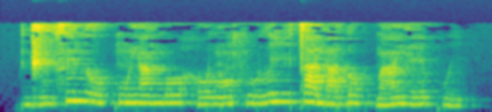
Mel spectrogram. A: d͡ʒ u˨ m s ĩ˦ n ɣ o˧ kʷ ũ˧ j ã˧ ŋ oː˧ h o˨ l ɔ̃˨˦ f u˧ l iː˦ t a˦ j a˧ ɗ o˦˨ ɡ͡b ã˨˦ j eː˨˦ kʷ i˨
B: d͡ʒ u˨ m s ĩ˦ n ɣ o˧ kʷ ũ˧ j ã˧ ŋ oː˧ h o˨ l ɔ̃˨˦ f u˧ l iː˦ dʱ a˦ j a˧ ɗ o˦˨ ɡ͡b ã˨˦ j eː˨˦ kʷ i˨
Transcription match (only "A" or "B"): A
